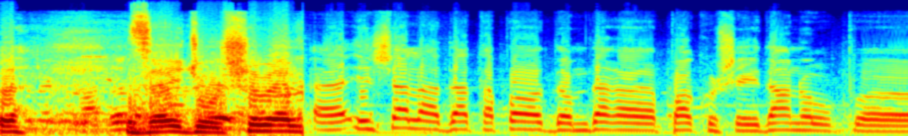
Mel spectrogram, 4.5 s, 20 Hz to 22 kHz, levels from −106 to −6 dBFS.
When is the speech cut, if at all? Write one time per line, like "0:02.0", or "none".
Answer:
0:01.5

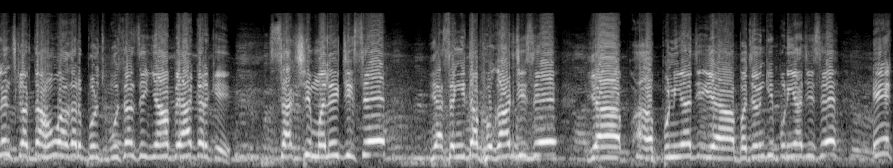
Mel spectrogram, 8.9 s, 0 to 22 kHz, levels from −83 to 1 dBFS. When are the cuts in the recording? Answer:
none

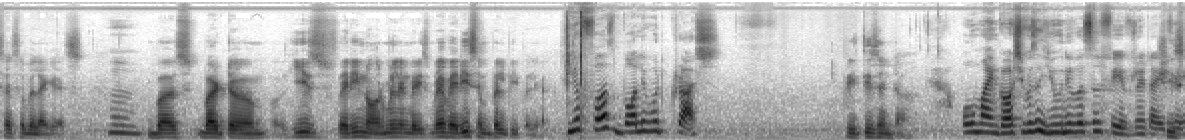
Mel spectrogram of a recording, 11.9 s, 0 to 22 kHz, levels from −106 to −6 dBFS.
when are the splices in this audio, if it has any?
0:05.5

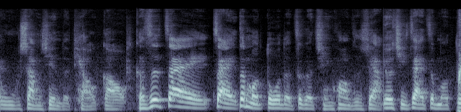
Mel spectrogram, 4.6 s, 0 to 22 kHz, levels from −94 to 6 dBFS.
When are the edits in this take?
0:01.2
0:02.3
0:03.8

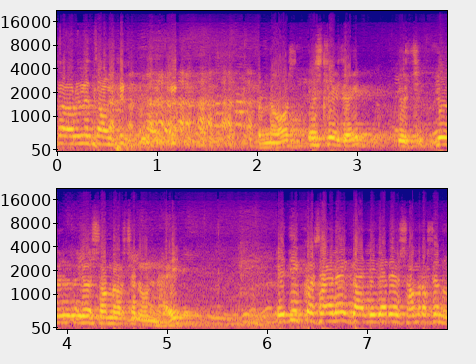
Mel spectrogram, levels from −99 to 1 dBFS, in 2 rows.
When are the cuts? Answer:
0:02.0

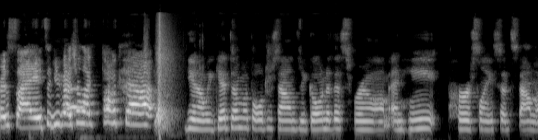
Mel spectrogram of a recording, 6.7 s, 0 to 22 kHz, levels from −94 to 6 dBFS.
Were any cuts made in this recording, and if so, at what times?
0:02.0

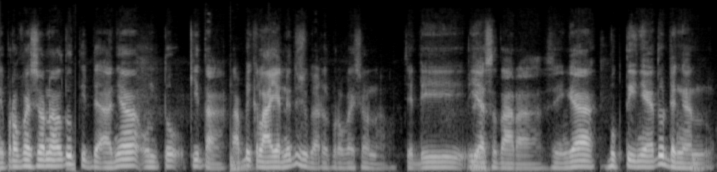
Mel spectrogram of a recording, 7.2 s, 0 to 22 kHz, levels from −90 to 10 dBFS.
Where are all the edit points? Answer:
0:00.8
0:02.4
0:03.9
0:04.6
0:06.0

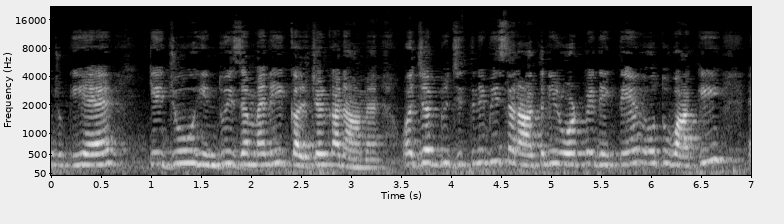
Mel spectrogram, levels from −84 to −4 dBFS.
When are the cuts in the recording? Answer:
none

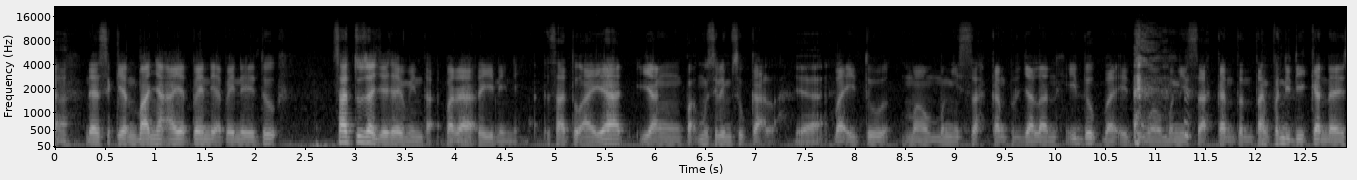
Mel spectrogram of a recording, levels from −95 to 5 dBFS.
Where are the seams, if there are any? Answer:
0:04.2

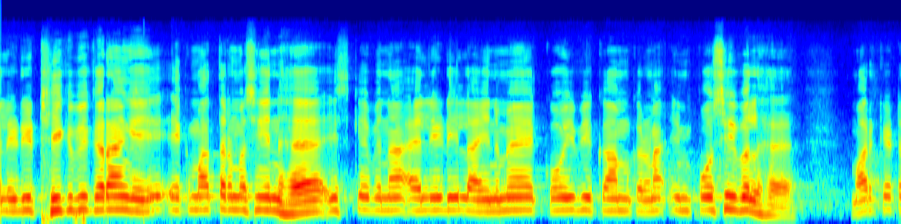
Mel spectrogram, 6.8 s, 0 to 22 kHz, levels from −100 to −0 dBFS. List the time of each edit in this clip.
0:01.2

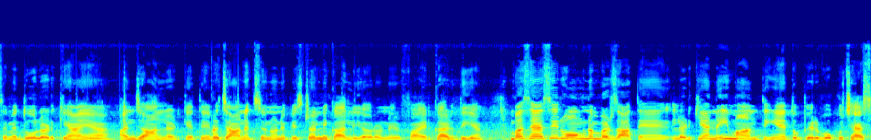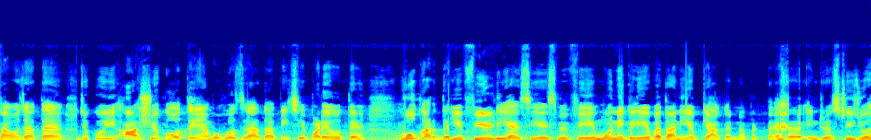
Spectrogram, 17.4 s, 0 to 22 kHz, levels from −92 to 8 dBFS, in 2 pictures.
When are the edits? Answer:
0:01.1
0:02.1
0:04.9
0:09.5
0:13.2
0:16.6

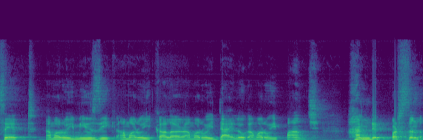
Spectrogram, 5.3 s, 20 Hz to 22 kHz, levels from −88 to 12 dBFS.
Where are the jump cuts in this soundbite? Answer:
none

